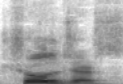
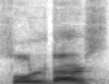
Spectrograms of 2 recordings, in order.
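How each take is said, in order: First: The middle consonant is a 'j' sound. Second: The middle consonant is a 'd' sound. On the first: The speaker calls it right. "এটার উচ্চারণ হবে সোলজার্স" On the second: The speaker calls it wrong. "সোল্ডার্স না"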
